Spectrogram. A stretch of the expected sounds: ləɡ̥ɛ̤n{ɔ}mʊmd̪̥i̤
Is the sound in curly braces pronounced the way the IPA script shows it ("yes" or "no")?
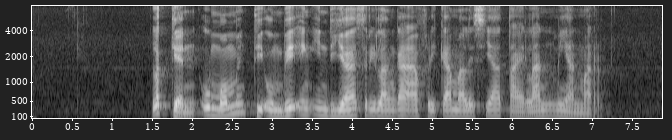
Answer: no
